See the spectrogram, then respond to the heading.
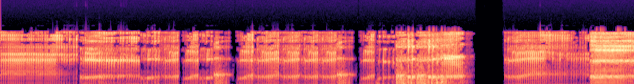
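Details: Talking Ben the Dog app cartoon sound effect: long, loud, rumbling voiced belches drawn out over several seconds with a brief pause; burping.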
